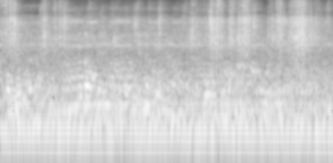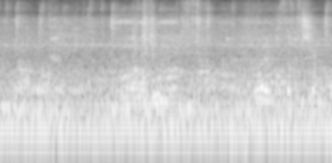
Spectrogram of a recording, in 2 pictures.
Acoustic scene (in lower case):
restaurant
